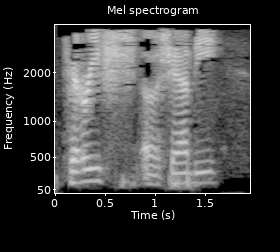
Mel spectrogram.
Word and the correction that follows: Terry's Handyman: No, it's actually Terry's Handyman Repairs. – I don't know why I pronounced it like that.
